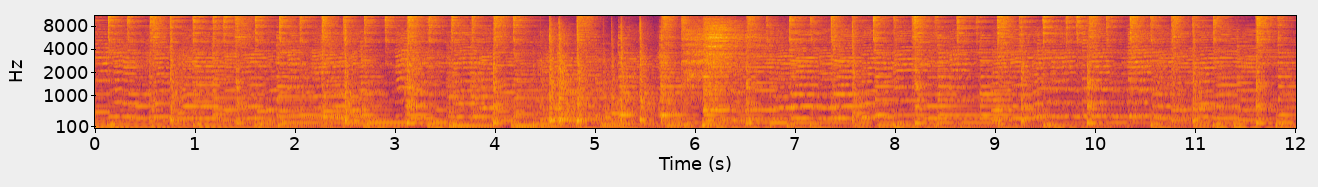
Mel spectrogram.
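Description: Live jazz-funk band playing: saxophone lead over a steady drum-kit beat, with bass and piano.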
